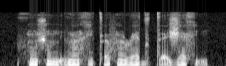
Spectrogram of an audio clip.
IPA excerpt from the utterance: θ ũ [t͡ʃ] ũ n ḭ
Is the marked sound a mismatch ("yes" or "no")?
yes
